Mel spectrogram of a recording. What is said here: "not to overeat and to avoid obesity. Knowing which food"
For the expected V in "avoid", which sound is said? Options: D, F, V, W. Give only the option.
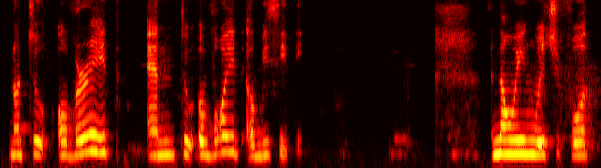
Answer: V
